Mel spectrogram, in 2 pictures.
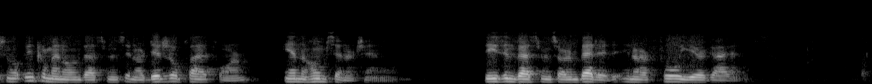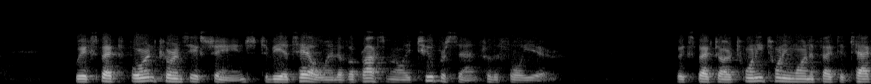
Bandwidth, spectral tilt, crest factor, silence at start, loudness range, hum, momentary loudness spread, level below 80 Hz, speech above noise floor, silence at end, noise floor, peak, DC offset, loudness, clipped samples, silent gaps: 4.9 kHz; -5.5 dB/octave; 20 dB; 0 s; 6 LU; none; 13 LU; -78 dBFS; 46 dB; 0 s; -74 dBFS; -10 dBFS; under 0.1%; -29 LUFS; under 0.1%; 9.12-9.48 s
